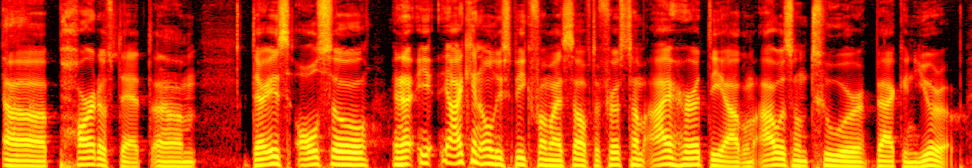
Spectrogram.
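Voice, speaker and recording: A man's voice: on the low side, moderate pace, darkish tone, clear, resonant tone, dry recording, clean studio sound. A male host from Austria chatting in an interview, thoughtful and searching for his words. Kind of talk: casual interview chat. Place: Brooklyn, New York.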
